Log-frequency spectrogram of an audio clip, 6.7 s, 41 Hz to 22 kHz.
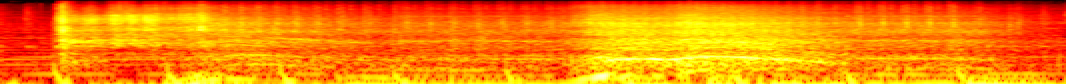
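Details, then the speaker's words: Datsun 280ZX L28E straight-six, hot, before valve adjustment: fires up and idles with a quick, fairly regular tick-tock over the hum at about three or four per second; valve lash needs adjusting. "symptoms that your bulbs lashes needs adjusting is your car kind of sounds like the crocodile from hook you know what i mean tick tock tick tock tick tock"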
